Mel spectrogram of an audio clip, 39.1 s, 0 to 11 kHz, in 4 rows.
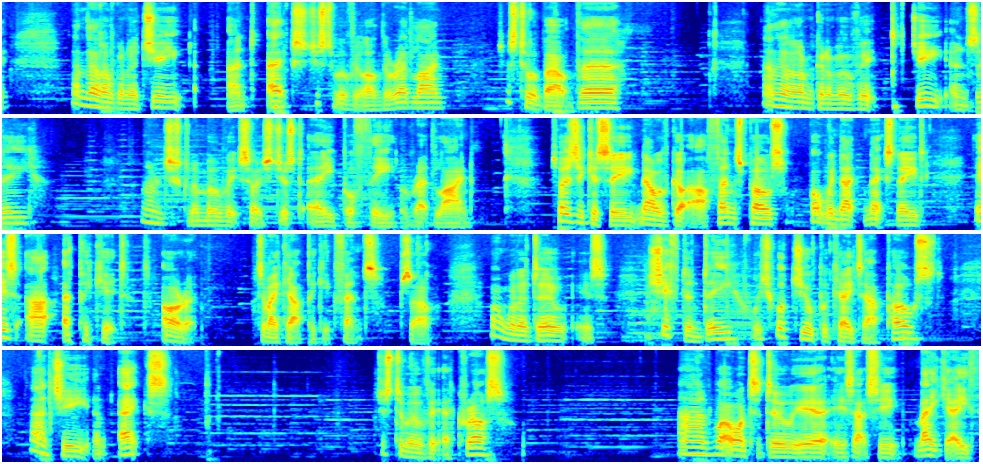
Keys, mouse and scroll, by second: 1.0 g, 2.7 x, 5.3 click, 7.4 middle click, 8.9 g, 9.7 z, 12.8 click, 13.1 middle click, 13.1 middle click, 15.0 middle click, 17.0 middle click, 17.8 middle click, 17.9 middle click, 19.1 middle click, 20.4 click, 21.9 middle click, 22.1 middle click, 22.8 middle click, 23.4 middle click, 23.9 click, 26.8 shift+d, 27.9 click, 29.8 g, 31.4 x, 33.7 click, 35.7 middle click, 37.7 middle click.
